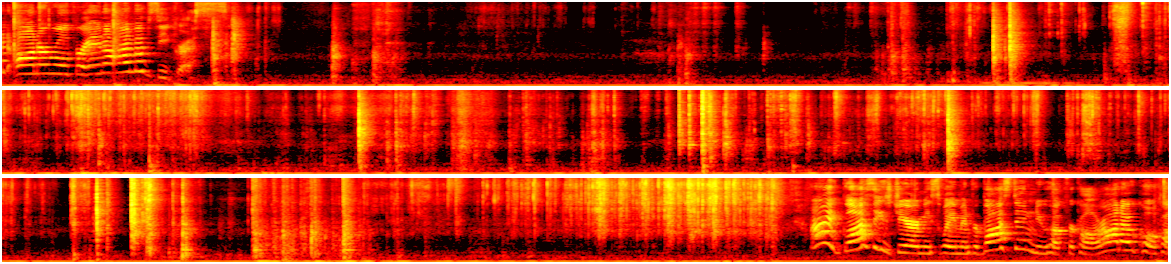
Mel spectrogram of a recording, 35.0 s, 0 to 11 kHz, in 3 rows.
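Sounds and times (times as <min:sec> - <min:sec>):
foil wrappers crinkling and tearing: 0:10.5 - 0:14.5, 0:19.1 - 0:24.2, 0:27.0 - 0:31.4.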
